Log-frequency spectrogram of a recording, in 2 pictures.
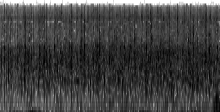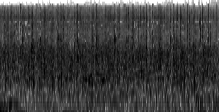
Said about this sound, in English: Mesdames et messieurs, s'il vous plaît, …, …, … pour vous ce soir. On peut les applaudir très fort.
